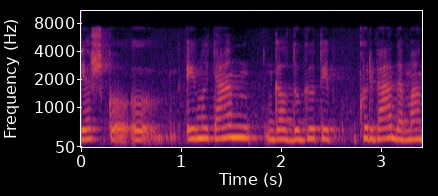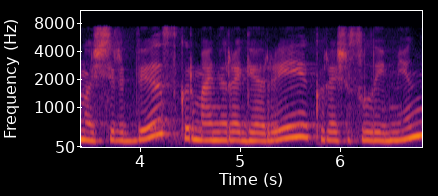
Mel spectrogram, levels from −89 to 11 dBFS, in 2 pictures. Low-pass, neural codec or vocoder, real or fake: 7.2 kHz; none; real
